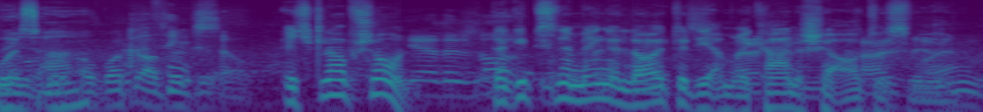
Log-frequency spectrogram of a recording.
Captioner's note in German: englisch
